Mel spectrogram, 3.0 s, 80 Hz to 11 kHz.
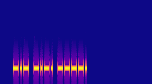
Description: Morse code, heard as a keyed tone, about 36 wpm, 700 Hz. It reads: KC9
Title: USA Call Sign Prefixes - Repeated 2x - 35wpm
